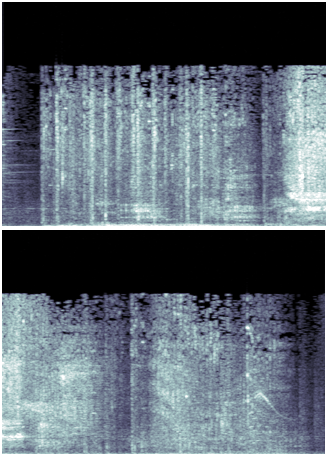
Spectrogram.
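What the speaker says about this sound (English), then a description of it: "They're riding machines!" Riders on machine mounts in the video game Horizon Forbidden West: a loud, dense rumble of mechanical creaks, roars and clattering hoofbeat-like steps, sustained and close throughout with no talk.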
